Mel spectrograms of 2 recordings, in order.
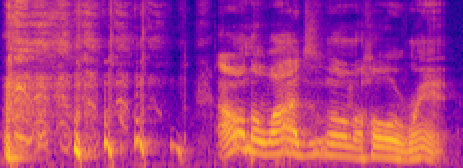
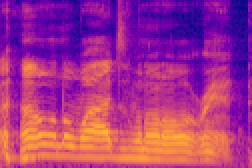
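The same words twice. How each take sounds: First: Slow, laughing through the words; amused at himself, real laughter; laughing at his own rant while talking to stream viewers. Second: Said in the usual way. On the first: Real, not acted.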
